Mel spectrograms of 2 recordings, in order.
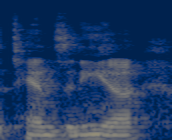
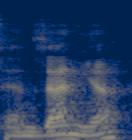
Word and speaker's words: Tanzania: And actually when I went to Tanzania, which is actually pronounced Tanzania, eight people on one bed and it's not even a hospital bed.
